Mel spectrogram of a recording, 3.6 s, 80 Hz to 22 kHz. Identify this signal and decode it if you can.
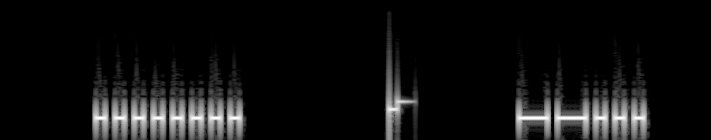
Morse code, heard as a keyed tone, about 25 wpm, 700 Hz. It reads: <HH> 7
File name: Single Character (Letter:Number:Punctuation:Prosign) - Rapid-Fire - 25wpm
